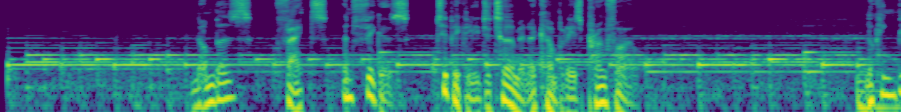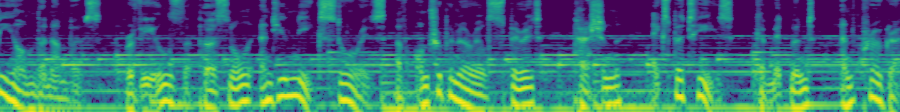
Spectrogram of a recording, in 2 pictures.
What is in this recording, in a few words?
corporate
